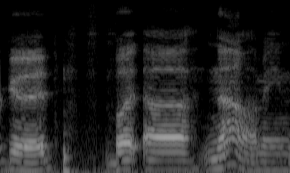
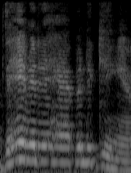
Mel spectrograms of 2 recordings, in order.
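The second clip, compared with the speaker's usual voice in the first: high-pitched mock dismay through laughter; hammed-up high quote; exasperated woman, imitated; 13 semitones higher than usual. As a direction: play her lament way up high, amused. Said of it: "she was like".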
